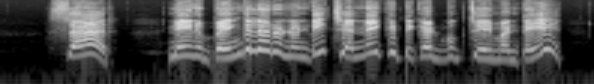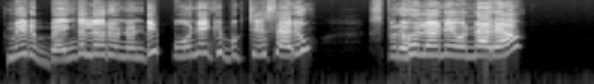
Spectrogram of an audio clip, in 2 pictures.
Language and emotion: Telugu, angry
